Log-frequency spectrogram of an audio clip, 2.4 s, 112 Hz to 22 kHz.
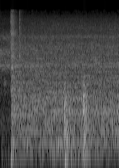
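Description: Butane culinary torch (BBT-1 high-output torch head) with its flame running in a steady loud hiss, which jumps up suddenly just after the start. Two light knocks come about halfway through.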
